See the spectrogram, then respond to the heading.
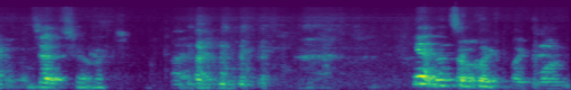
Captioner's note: laughter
